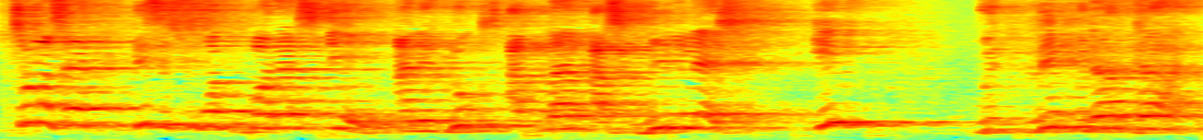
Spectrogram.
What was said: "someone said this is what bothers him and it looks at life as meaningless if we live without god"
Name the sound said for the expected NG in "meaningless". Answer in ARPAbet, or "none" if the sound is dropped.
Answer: none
